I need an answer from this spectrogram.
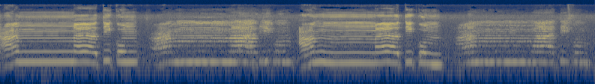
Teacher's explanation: میم مشدد کی وجہ سے ہم غنہ کریں گے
